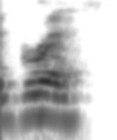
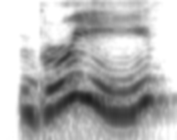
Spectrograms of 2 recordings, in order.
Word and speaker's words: breathe: so I breathe yes if you look at the words they are very similar yes but here there is a e and the pronunciation is different yes you if you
